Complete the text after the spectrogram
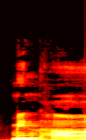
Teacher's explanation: মিন ইজহার গুন্নাহ ছাড়া স্পষ্ট করে পড়তে হবে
